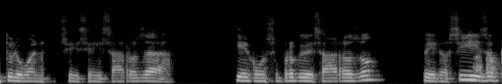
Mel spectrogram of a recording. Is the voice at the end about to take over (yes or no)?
no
